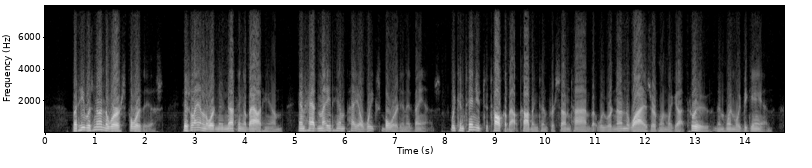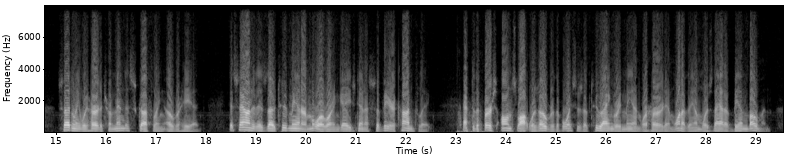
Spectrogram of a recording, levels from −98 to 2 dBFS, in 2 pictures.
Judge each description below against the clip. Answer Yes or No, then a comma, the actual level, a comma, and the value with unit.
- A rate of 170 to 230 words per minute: Yes, average, 185 wpm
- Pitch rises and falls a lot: No, average, 4.0 semitones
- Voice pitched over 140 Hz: No, low, 105 Hz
